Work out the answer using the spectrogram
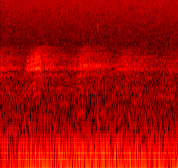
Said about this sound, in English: Oh. Some mallards, I think. Yep.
